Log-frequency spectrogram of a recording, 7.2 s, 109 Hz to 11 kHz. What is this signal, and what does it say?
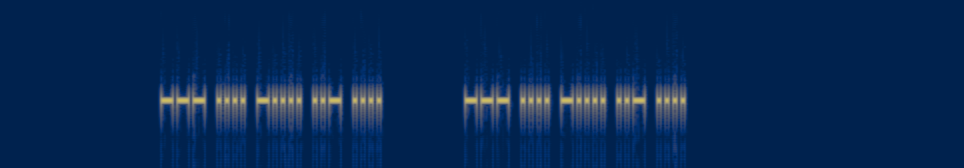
Morse code, heard as a keyed tone, about 40 wpm, 700 Hz. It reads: OH6UH OH6UH
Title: DXCC-100 Call Signs - 5 Characters - Repeated 2x - 40wpm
